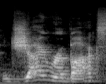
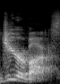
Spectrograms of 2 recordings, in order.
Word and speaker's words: Girabox: I actually asked the developers if it was pronounced Girabox, like how it's said in Gyroscope, and he quickly wrote back and said, no, it's pronounced Girabox, like how it said in our trailer.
